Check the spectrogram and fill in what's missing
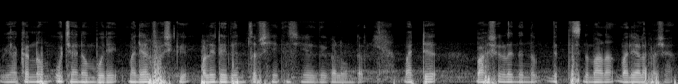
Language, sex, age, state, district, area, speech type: Malayalam, male, 18-30, Kerala, Idukki, rural, spontaneous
